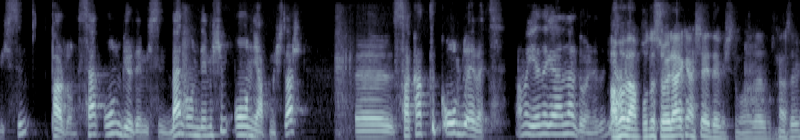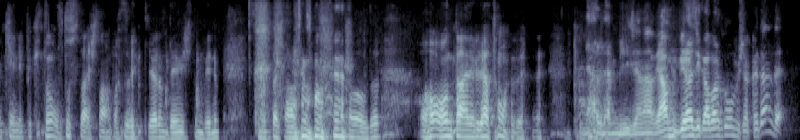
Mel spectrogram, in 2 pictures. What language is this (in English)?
Turkish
